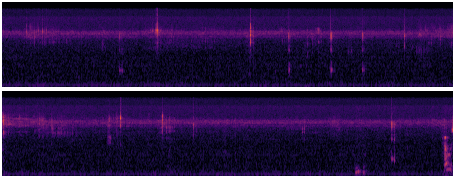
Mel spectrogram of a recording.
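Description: Silicone mold being flexed and peeled to release a cured epoxy resin leaf: faint, scattered small clicks and crackles, roughly one every second or so, over a steady low hum.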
